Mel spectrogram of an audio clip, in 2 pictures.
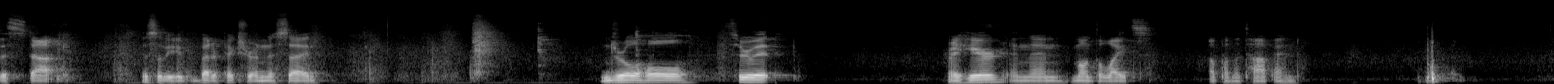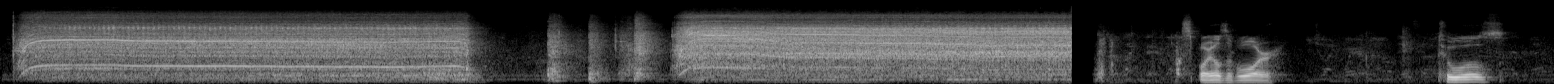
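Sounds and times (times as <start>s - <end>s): cordless drill boring through steel: 15.6s - 20.4s, 22.3s - 26.3s.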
